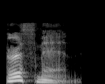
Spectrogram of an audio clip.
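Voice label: "earthman", British English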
